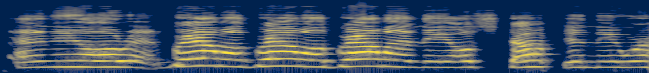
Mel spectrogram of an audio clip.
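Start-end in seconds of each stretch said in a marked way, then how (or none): 0.8-2.0 high, loud joyful calls; running up, thrilled to find her; excited calling. Acted. Kids spotting grandma, loud excited calls.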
